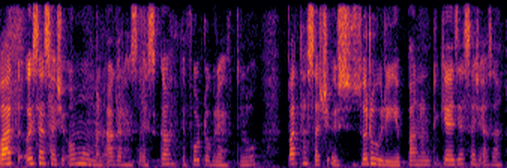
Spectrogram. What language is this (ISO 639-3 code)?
kas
